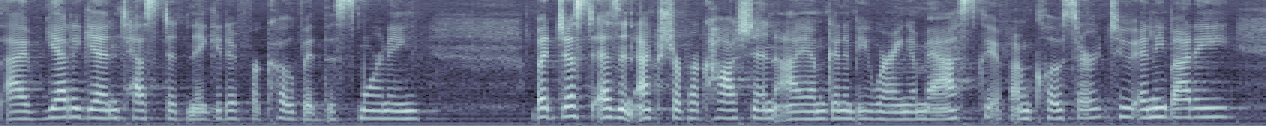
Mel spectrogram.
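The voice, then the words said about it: Sick-sounding, strained voice. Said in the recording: “I am struggling with my asthma. I know ... I sound sick.”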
